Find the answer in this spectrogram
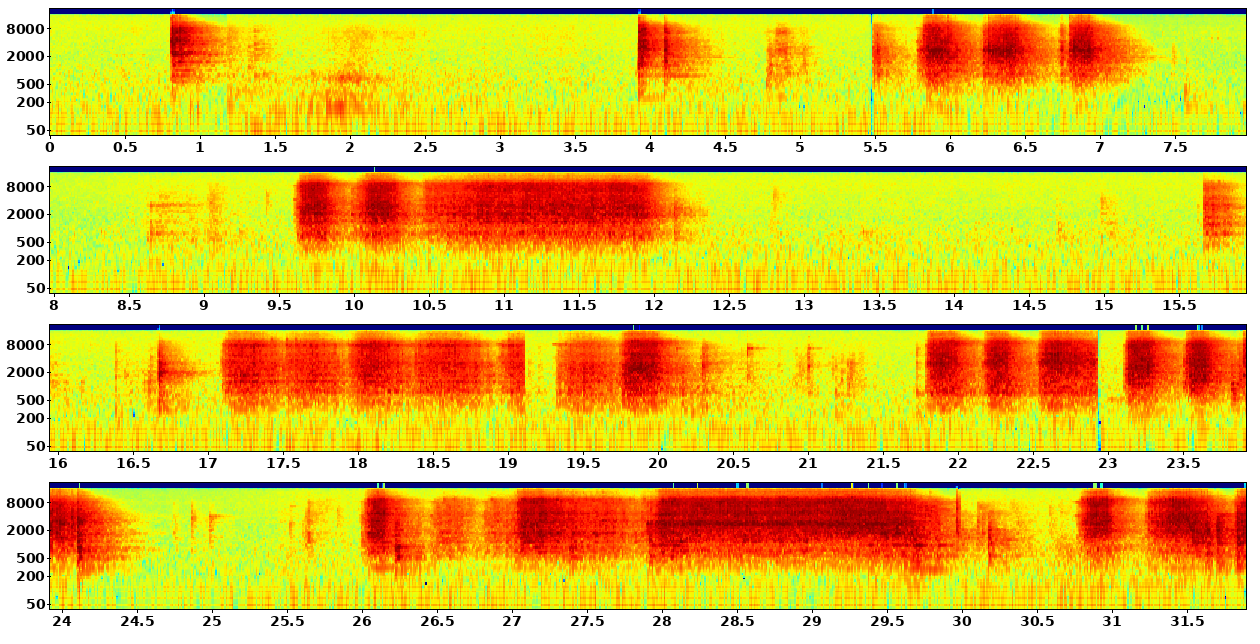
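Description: Ratchet wrench clicking in repeated bursts, each a second to a few seconds long with short pauses between, as bolts are tightened into T-nuts on the aluminium extrusion frame.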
